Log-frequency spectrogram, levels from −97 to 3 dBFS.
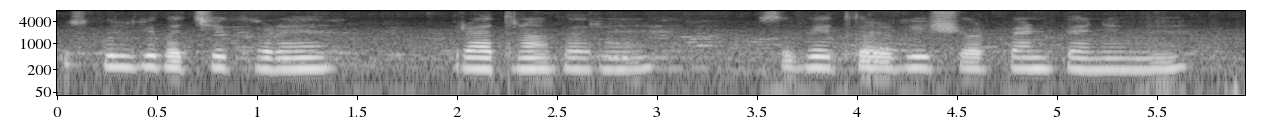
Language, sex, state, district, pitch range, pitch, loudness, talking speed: Hindi, female, Bihar, West Champaran, 205-225 Hz, 210 Hz, -18 LUFS, 170 wpm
